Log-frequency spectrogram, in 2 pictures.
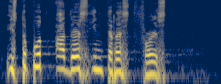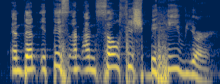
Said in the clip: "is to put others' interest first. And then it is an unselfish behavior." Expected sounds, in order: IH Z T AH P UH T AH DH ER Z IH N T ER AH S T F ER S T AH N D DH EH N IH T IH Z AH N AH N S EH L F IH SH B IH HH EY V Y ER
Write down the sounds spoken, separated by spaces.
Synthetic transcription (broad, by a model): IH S T AH P UH T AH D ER S IH N T ER AH S T F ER S T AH N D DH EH N IH T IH S AH N AH N S EH L F IH SH B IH HH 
